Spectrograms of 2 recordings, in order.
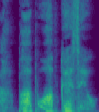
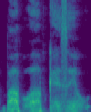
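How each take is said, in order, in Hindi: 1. इसे थोड़ा ज़्यादा तेज़ी से फुसफुसाया गया है। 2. इसे बहुत धीमे से फुसफुसाया गया है। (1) "कोई ज्यादा तेज फुसफुसा रहा होगा" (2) "कोई धीमा फुसफुसा रहा होगा"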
